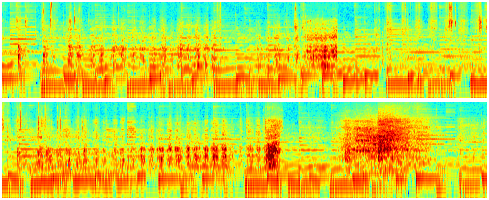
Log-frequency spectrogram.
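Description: Background music playing, over a knife cutting down through a baked sponge sheet cake. Noisy cutting strokes come about four seconds in and near eleven seconds, and a longer, louder stroke comes near the end.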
